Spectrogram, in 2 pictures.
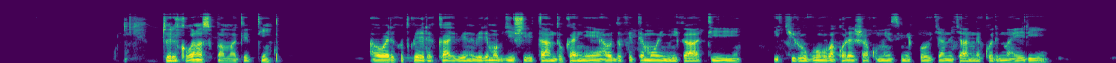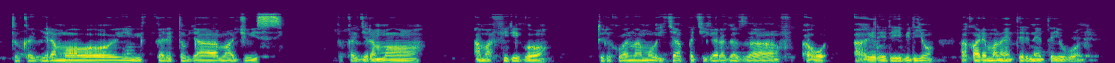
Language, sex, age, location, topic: Kinyarwanda, male, 25-35, Huye, finance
